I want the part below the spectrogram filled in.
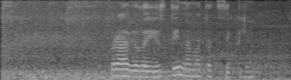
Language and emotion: Russian, neutral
